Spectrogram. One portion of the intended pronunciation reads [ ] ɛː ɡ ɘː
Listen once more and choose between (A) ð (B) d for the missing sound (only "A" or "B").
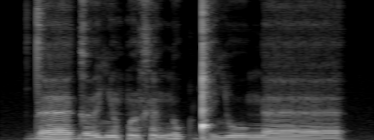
B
